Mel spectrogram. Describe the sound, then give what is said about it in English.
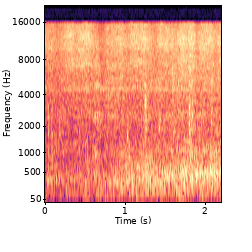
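A steam locomotive moves off as its regulator lever is opened, letting steam from the boiler to the cylinders to drive the pistons: a steady rumble and a broad hiss of steam, holding an even loudness throughout with faint clatter and no voices. “So that's this lever here, and this allows steam to go from the boiler to the cylinders to operate the pistons to drive the engine.”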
